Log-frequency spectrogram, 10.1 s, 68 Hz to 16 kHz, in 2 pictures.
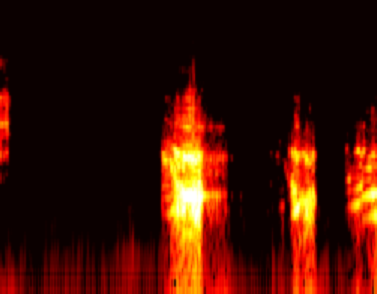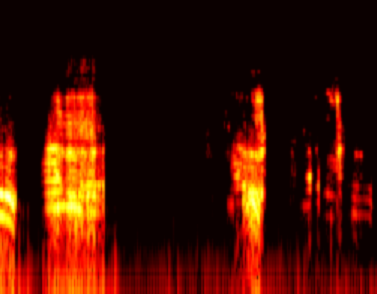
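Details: Carpathian red deer stag roaring during the breeding season (boncănit) in the Bucovina mountains, Romania, 29 September 2022: hoarse, throaty bellows in separate bursts, one long roar followed by several shorter ones spaced a second or two apart, with silence between.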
